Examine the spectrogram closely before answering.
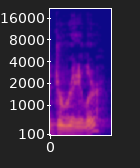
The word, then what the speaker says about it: derailleur: a french word um the french would probably pronounce it differently than i am but we call these a derailleur and it does the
